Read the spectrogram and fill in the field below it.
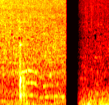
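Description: Rice vermicelli and sliced bitter gourd are stirred in a hot pan, sizzling steadily with scraping stirs and a brief tonal squeak. The sizzle cuts out completely for a moment, then resumes more quietly.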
